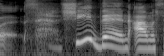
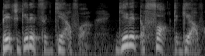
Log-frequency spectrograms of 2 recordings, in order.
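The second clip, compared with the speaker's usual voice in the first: stern whisper to yourself; whispered self-scolding; 2 semitones lower, 8 dB quieter than usual. Retold or imitated. Girl to herself in the bathroom mirror, fierce whisper.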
